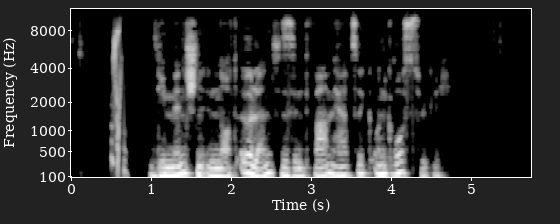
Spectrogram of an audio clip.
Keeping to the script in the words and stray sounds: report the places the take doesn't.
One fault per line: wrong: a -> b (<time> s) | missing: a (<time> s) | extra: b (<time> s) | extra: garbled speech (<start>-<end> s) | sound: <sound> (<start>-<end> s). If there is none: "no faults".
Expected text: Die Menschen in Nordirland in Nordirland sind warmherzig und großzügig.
sound: chirp (0.5-0.8 s)
missing: in Nordirland (2.6 s)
